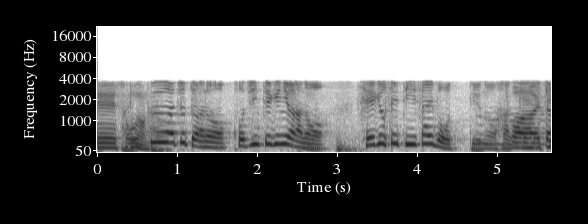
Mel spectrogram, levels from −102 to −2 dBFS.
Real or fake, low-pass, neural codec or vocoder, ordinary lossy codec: real; 3.6 kHz; none; none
